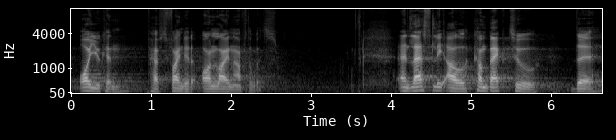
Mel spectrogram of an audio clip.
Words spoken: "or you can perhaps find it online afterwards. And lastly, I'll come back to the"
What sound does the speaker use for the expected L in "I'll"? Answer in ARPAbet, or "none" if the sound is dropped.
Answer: L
